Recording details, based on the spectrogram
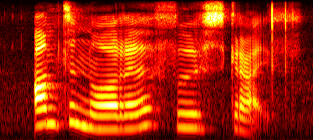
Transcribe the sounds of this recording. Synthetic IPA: ʔɐmtənɑːɾəfuərskrɐ̰jf

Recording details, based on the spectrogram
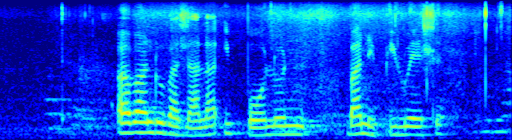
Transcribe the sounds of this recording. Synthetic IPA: aɓantʼuɓaɮalaʔib̥ʱɔlɔɓanepʼilwɛːɬɛ

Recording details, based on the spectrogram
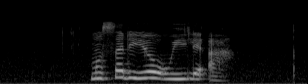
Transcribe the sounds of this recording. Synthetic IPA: mʊsadijoʊileʔa

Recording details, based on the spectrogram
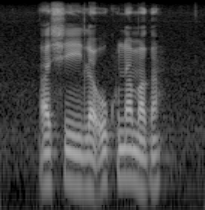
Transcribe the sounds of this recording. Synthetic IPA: aʃilaʔokʰunamakʼa

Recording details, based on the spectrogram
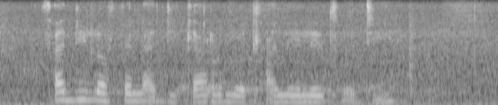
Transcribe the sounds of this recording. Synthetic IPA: t͡sadilɔfɛla̰dikʼarɪmʊt͡ɬʼa̰lelet͡sʼɔ̰di

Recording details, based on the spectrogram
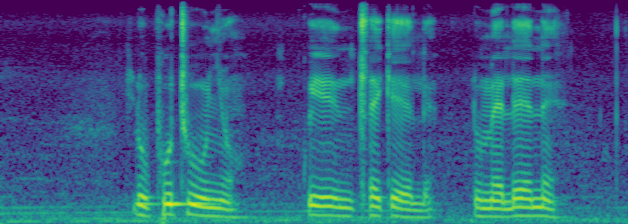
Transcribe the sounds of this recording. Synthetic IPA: lupʰutʰuɲɔk̬ʼwint͡ɬʼɛk̬ʼɛlɛ | lumɛlɛːnɛ

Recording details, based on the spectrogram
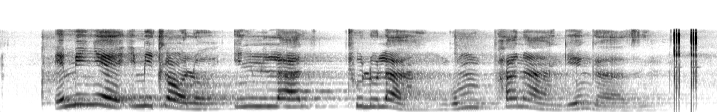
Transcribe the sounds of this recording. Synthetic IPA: emiɲɛimit͡ɬʼɔlɔinlatʰululaŋʱom̩pʰanaŋʱɛŋʱaːzi

